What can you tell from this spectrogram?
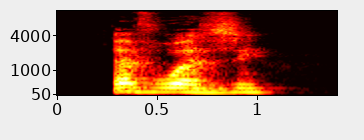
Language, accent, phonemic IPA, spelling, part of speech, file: French, Canada, /pa.vwa.ze/, pavoiser, verb, LL-Q150 (fra)-pavoiser.wav
- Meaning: to deck with flags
